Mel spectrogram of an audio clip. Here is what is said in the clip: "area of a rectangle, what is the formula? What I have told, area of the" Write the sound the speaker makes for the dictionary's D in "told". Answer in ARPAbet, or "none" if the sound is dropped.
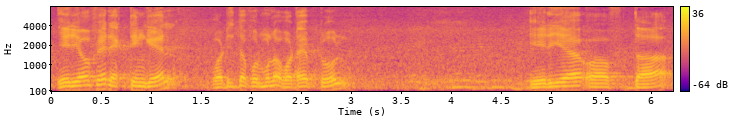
none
